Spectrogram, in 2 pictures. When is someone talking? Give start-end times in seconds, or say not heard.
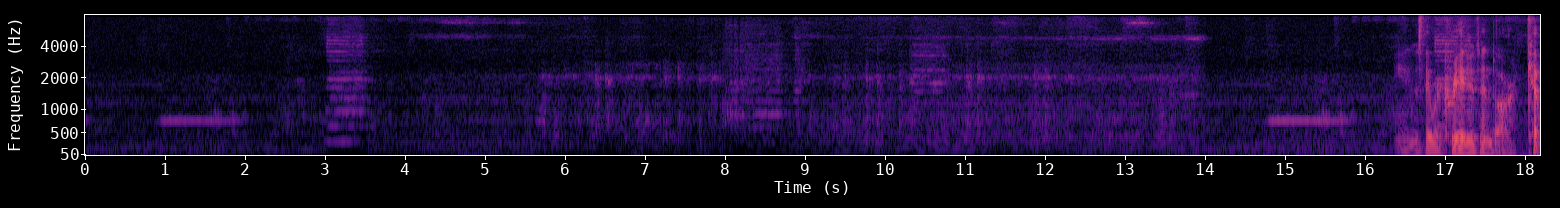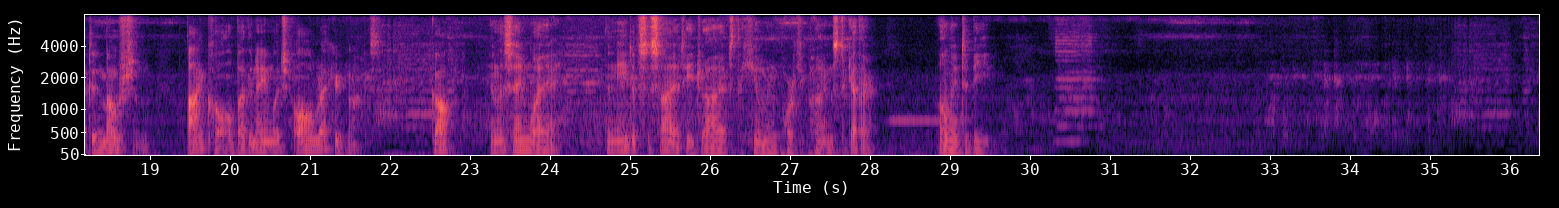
16.4-29.5.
